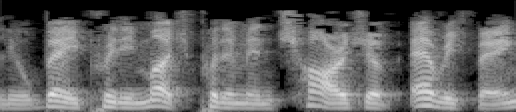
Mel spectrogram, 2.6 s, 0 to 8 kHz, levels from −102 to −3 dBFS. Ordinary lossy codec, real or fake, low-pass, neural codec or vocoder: MP3, 24 kbps; real; 7.2 kHz; none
